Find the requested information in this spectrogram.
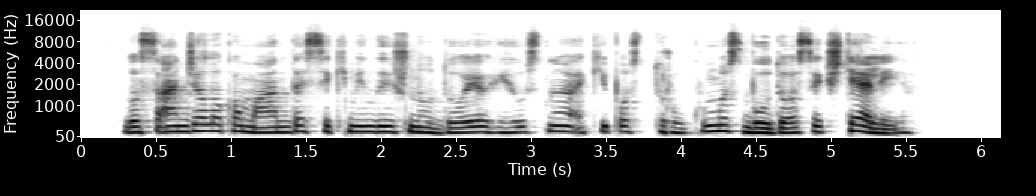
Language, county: Lithuanian, Panevėžys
